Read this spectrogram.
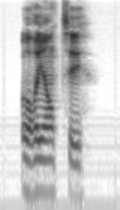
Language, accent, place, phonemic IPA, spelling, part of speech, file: French, France, Lyon, /ɔ.ʁjɑ̃.te/, orienter, verb, LL-Q150 (fra)-orienter.wav
- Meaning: 1. to orientate 2. to set to north 3. to guide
